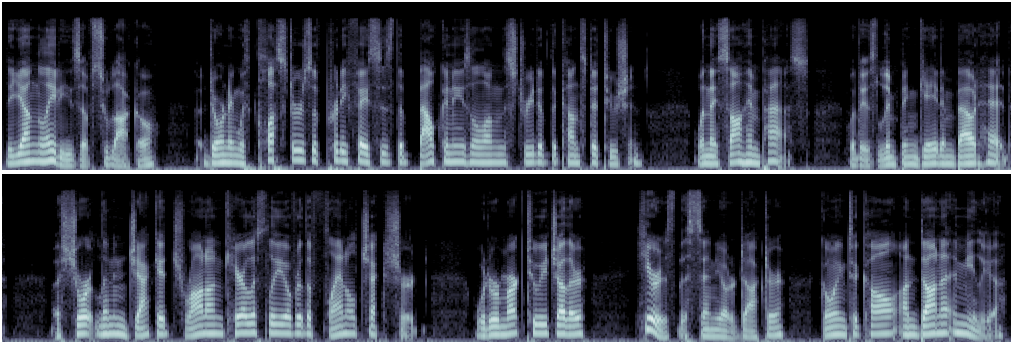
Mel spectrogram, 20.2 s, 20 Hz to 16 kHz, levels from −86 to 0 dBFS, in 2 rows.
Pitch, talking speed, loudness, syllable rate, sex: 130 Hz, 175 wpm, -20 LUFS, 5.3 syllables/s, male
